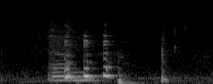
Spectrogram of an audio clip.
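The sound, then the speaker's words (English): A cat trying to get in gives a few short meows in quick succession, followed by a low thump and a faint bump, as if pawing at a door. No one speaks. “And he's trying so hard to get in. He's trying so hard.”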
